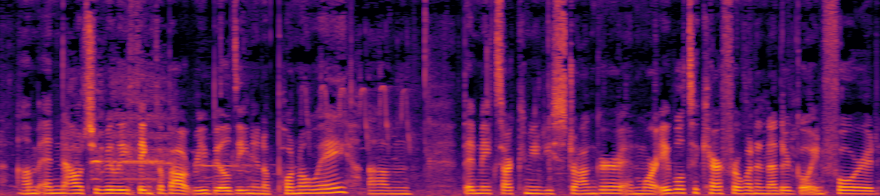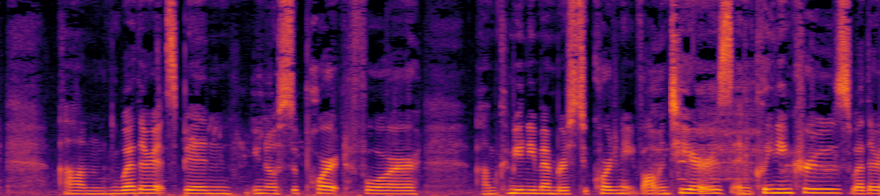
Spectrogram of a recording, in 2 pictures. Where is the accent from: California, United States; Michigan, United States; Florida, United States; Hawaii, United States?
Hawaii, United States; Kalihiwai; I'm from Kalihiwai, Kauai, so we live just on the edge of Halele'a, which is the district that's experienced the worst flooding.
